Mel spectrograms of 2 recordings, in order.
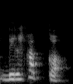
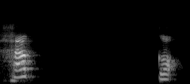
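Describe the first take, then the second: First: The word runs straight through without slowing. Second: The word is slowed and held about a second. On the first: The speaker calls it wrong. "Jangan terus bil haqqa" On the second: The speaker calls it right. "Nampak saya lambatkan satu saat"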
